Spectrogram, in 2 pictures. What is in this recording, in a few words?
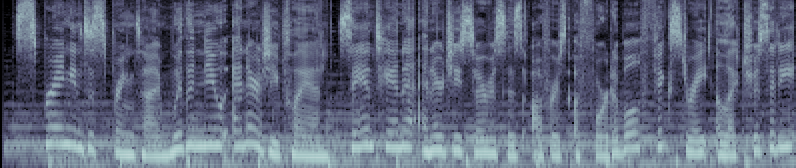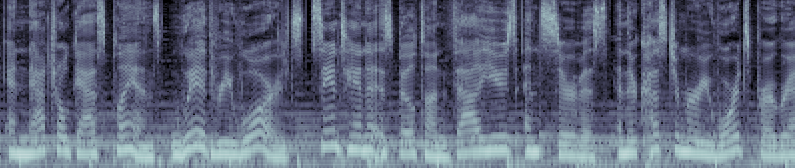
Female; Santana Energy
